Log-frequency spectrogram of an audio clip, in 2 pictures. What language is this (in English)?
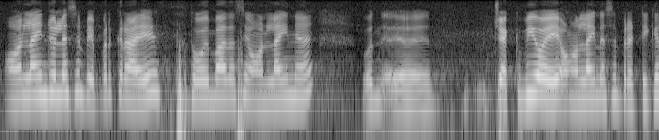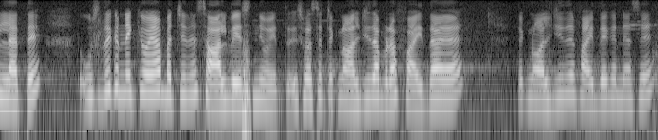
Dogri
